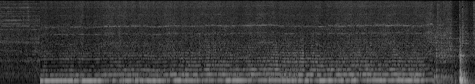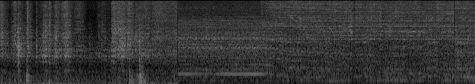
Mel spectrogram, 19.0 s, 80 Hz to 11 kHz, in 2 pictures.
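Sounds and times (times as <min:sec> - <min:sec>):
orbital sander humming: 0:00.8 - 0:08.7.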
